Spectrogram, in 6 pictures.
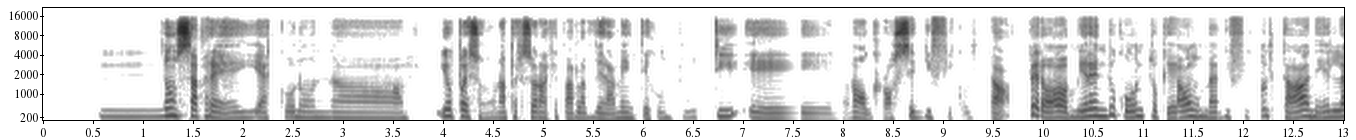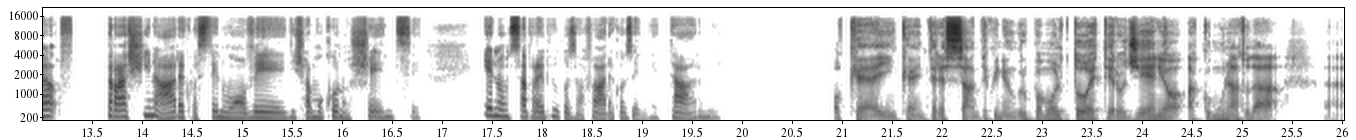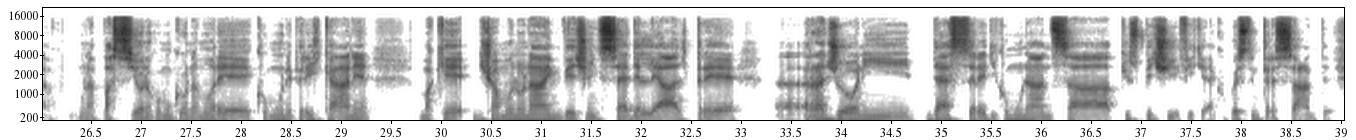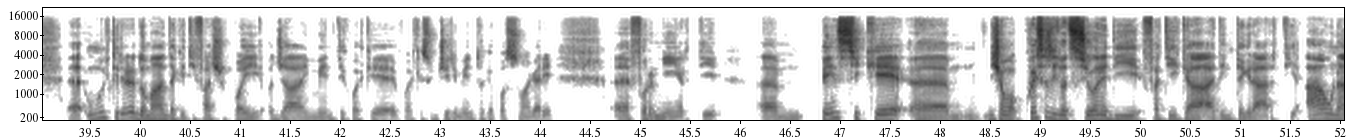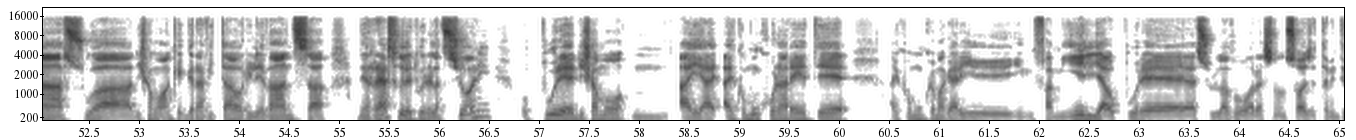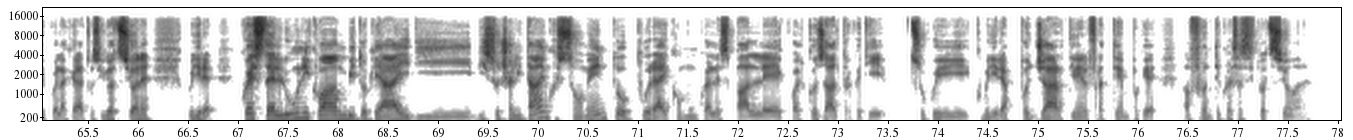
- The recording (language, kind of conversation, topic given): Italian, advice, Come posso integrarmi in un nuovo gruppo di amici senza sentirmi fuori posto?
- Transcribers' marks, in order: "adesso" said as "aesso"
